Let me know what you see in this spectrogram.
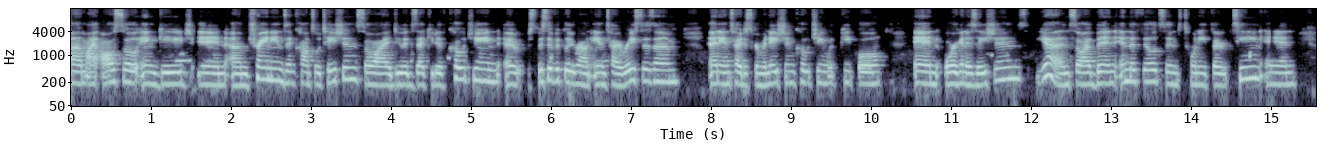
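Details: Adult woman speaking; Normal voice.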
